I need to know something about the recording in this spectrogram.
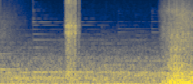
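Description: Channel intro music: a low sustained drone with faint held tones, and a brief high swish about a second in.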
